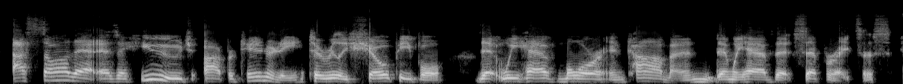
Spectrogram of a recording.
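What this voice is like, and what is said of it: Southern US accent. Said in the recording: “my accent... they would hear my accent... People with that accent... I'm grateful that I'm from the South”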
